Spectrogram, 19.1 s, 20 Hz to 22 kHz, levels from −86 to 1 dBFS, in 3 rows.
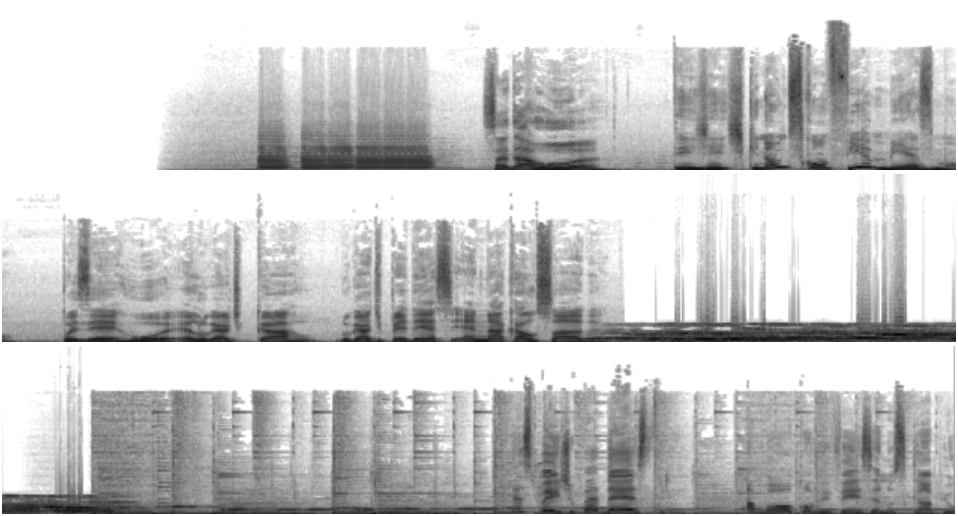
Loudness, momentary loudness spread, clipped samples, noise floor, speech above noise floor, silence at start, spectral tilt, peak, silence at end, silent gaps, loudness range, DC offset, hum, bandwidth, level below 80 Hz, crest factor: -12 LUFS; 10 LU; 0.2%; -36 dBFS; 25 dB; 1.3 s; -5 dB/octave; 0 dBFS; 0 s; none; 7 LU; under 0.1%; none; over 20 kHz; -28 dBFS; 12 dB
